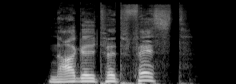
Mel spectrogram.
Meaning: inflection of festnageln: 1. second-person plural preterite 2. second-person plural subjunctive II
- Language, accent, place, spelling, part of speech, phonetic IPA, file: German, Germany, Berlin, nageltet fest, verb, [ˌnaːɡl̩tət ˈfɛst], De-nageltet fest.ogg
